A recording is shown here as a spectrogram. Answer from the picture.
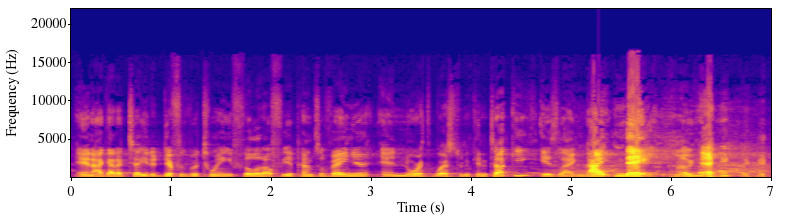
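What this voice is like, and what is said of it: Philadelphia accent. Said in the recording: “If you can tell by my accent, I'm originally from Philadelphia, Pennsylvania.”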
